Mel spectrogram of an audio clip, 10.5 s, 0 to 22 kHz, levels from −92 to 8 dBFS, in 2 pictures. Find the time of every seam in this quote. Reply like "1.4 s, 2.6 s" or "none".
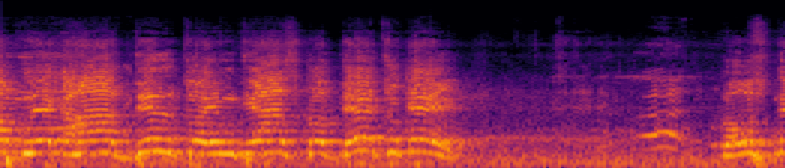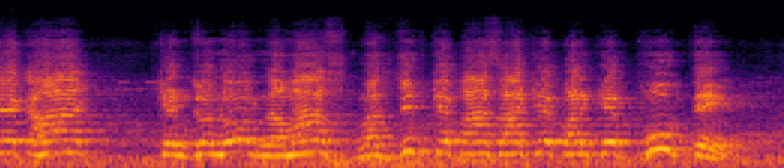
none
